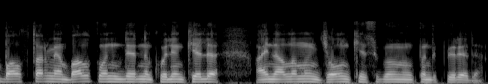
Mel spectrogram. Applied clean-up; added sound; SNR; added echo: neural diffusion model UNIVERSE++.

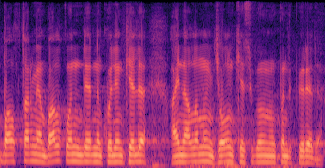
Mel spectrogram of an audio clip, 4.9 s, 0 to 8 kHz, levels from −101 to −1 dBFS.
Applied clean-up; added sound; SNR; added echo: none; Fireworks; 19 dB; none.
